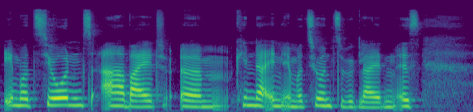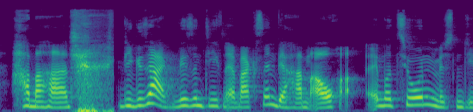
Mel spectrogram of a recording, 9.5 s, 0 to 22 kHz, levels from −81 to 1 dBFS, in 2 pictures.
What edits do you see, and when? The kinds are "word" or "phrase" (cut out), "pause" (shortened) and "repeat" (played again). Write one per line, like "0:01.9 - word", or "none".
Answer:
0:02.3 - word
0:02.8 - word
0:05.9 - word
0:06.9 - word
